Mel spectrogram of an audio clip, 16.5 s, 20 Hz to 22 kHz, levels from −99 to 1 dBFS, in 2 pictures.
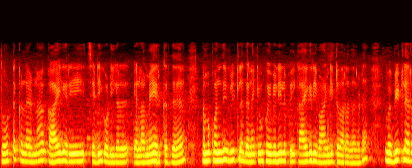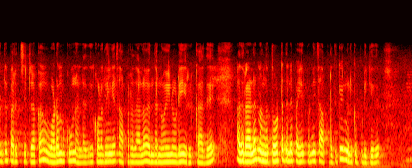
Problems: none marked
